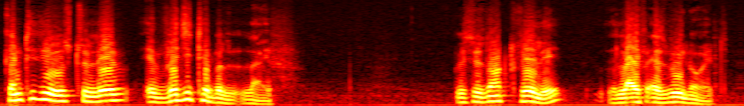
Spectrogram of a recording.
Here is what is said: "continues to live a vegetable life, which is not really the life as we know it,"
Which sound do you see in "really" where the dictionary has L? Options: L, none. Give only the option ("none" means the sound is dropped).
none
